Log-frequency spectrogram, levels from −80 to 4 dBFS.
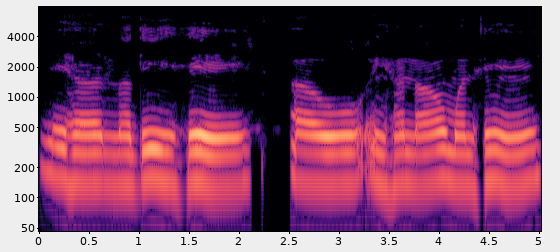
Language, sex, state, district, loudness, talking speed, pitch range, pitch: Chhattisgarhi, male, Chhattisgarh, Jashpur, -18 LUFS, 95 wpm, 135-145 Hz, 140 Hz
